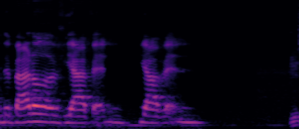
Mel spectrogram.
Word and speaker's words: Yavin: going to say this wrong the battle of yavin yavin you said it right yavin yavin what is the importance of that keith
